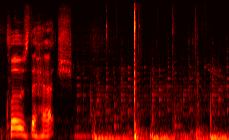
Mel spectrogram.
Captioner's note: door thuds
